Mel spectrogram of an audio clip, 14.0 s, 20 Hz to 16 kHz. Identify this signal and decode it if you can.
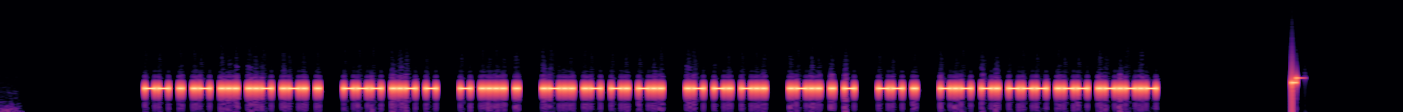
Morse code, heard as a keyed tone, about 34 wpm, 700 Hz. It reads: MEASURE OUT THE LAND AND LET ME KNOW.
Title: Sentences from Top 1000 Words - Review Part 2 - 35wpm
